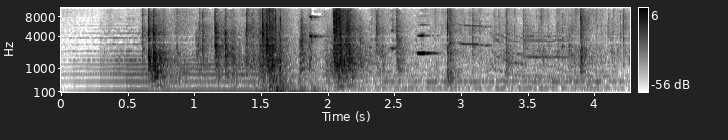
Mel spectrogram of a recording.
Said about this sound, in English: She opens the door and makes her way out onto the landing.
